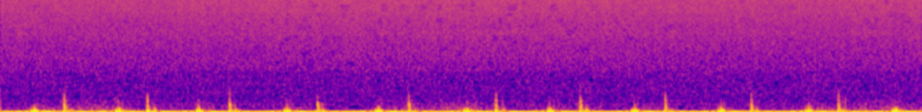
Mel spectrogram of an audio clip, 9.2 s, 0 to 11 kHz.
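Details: Own heartbeat recorded at length while staying still and relaxed: steady soft lub-dub at about 70 beats a minute over a constant hiss; normal regular resting rhythm.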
